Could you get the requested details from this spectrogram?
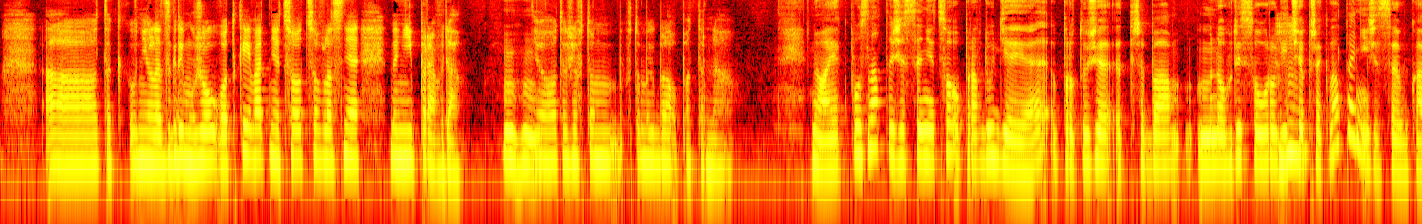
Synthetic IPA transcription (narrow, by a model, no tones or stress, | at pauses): ʔat̪akʔoɲɪlɛzɡdɪmuːʒo̞wvo̞t̪kejvat̪ɲɛt͡so̞t͡so̞vlast̪ɲɛnɛɲipɾavda | m̩ɦ̩jot̪aɡʒɛft̪o̞mft̪ombɪɣbɪlaʔo̞pat̪r̩naː | noajakpoznat̪ʒɛsɛɲɛt͡soʔopɾavduɟɛjɛpɾot̪oʒɛt̪r̥ɛbamnoɣdɪso̞wɾoɟɪt͡ʃɛpr̝̥ɛkvapɛɲɪʒɛsɛukaː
